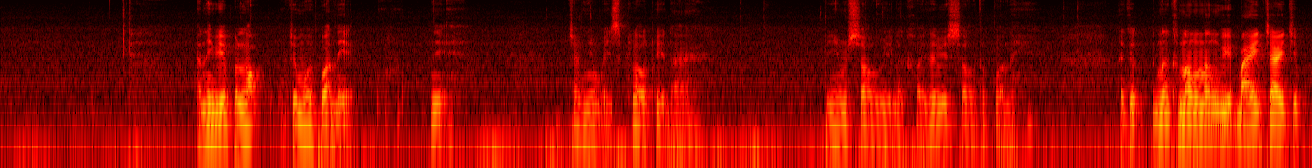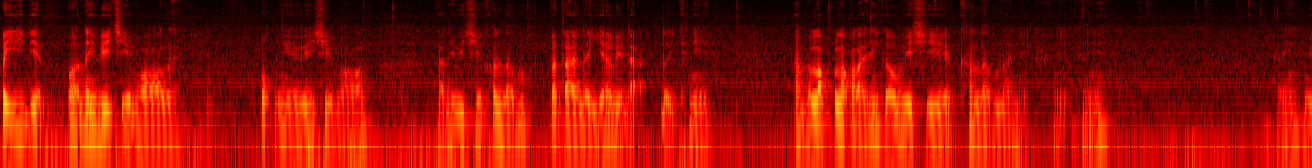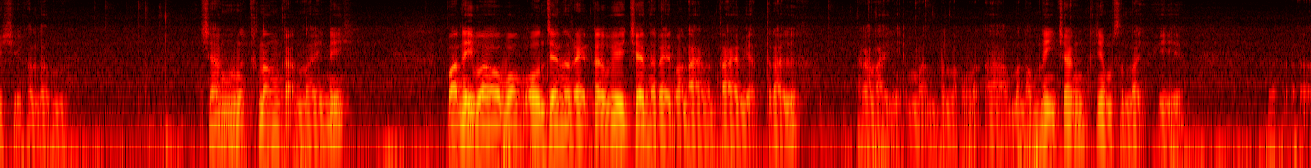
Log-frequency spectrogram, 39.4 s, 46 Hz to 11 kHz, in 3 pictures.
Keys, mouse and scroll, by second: 0.9 scroll, 1.0 scroll up 1, 1.2-1.9 scroll, 2.8-3.5 scroll down 2, 3.1 middle click, 3.5 scroll up 1, 3.6-4.7 scroll down 1, 6.3 scroll, 6.3 scroll up 1, 6.6 x, 6.7 scroll, 6.7-7.0 scroll up 1, 7.0 x, 7.3 middle click, 8.0 1, 9.0 scroll, 9.0 scroll down 1, 9.2 scroll up 1, 9.4 scroll down 1, 9.6 middle click, 10.2-11.1 scroll down 2, 10.6 middle click, 11.1 scroll up 1, 15.5-16.5 scroll up 1, 16.7 middle click, 17.6 Escape, 17.8-18.2 scroll down 1, 18.2 middle click, 18.7 scroll up 1, 19.5-20.2 scroll down 1, 20.2 middle click, 20.8-21.2 scroll up 1, 21.2 middle click, 21.5 typing, 22.8 scroll up 1, 23.1-24.4 typing, 23.4-23.7 scroll up 1, 25.4 double click, 25.7 space, 25.9-26.5 scroll down 1, 26.5 scroll up 1, 26.6-27.1 scroll down 1, 27.1 middle click, 27.6 typing, 29.0-29.7 scroll up 2, 29.3 2, 29.7 2, 30.4 middle click, 30.6-31.1 scroll down 1, 31.1-32.1 scroll up 1, 32.6 middle click, 34.1 scroll down 1, 34.3 middle click, 34.6 1.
